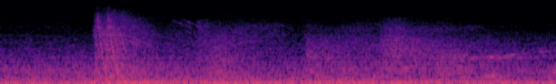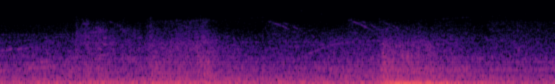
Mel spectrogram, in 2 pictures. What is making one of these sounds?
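Loud explosions boom now and then.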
